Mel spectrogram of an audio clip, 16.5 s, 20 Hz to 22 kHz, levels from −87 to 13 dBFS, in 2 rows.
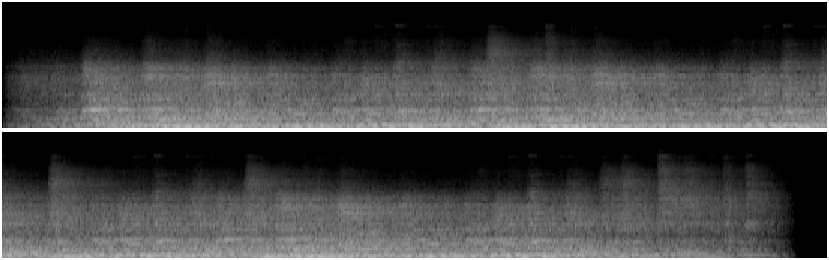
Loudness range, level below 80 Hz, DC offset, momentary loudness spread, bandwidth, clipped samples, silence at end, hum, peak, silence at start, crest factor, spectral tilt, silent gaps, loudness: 3 LU; -40 dBFS; under 0.1%; 10 LU; 6.6 kHz; under 0.1%; 0.55 s; none; -10 dBFS; 0.15 s; 14 dB; -9 dB/octave; none; -25 LUFS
